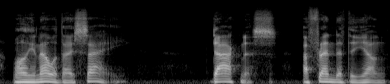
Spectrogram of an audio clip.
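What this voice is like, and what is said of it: Imitating Chiana's inconsistent Aussie-American accent. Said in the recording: “I'm doing the thing where she had a very inconsistent accent early on, right. And sometimes she'd go Aussie and sometimes she'd do American. Let's see if that helps you identify who Chiana is.”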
